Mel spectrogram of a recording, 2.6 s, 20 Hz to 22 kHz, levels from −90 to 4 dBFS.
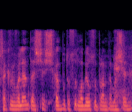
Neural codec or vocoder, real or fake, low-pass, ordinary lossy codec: none; real; 7.2 kHz; AAC, 32 kbps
